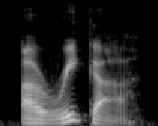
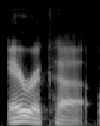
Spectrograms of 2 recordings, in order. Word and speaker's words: areca: Now we have areca, A-R-E-C-A, could also be pronounced erica or areca.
